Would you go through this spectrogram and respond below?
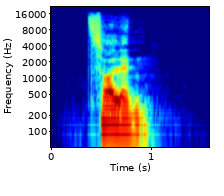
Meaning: to pay (e.g. tribute, respect, etc.)
- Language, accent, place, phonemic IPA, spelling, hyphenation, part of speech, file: German, Germany, Berlin, /ˈt͡sɔlən/, zollen, zol‧len, verb, De-zollen.ogg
